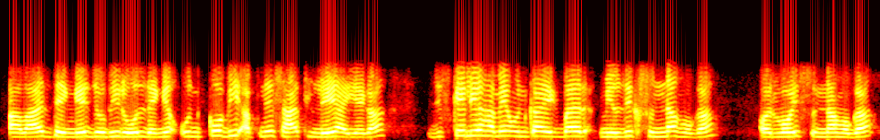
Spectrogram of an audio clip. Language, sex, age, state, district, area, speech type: Hindi, female, 18-30, Uttar Pradesh, Sonbhadra, rural, conversation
